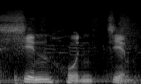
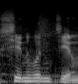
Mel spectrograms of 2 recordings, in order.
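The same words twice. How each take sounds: First: The middle syllable changes to the third tone. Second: The middle syllable gets the first-tone sandhi instead. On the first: "变调爱转第三声，念做身份证" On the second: "是将这个份当做第一声来变调"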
